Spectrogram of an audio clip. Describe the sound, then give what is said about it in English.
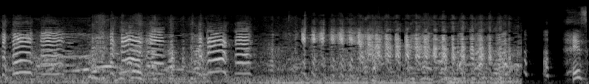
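A woman in America imitates Woody Woodpecker's laugh: a few high, warbling whoops followed by a rapid, staccato cackle, loud, cutting off abruptly near the end. Filmed by a friend at an amusement park. “a woman in America's gone viral for doing an excellent impression of him,”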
